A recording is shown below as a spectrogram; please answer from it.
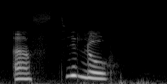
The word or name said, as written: Un stylo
